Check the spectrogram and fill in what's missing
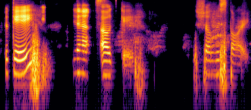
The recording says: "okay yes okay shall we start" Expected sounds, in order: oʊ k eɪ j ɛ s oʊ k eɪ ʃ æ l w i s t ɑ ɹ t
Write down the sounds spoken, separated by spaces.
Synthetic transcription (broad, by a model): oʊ k eɪ j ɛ oʊ k eɪ ʃ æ l w i s t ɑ ɹ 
